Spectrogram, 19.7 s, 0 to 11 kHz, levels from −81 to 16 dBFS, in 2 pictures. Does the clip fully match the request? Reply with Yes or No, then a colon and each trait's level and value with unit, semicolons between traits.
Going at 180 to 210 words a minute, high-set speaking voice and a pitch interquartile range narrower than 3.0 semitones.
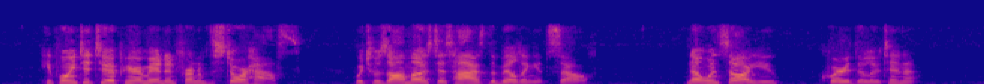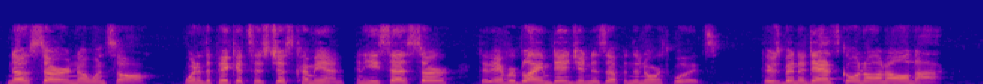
Yes: average, 185 wpm; high, 230 Hz; narrow, 2.5 semitones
